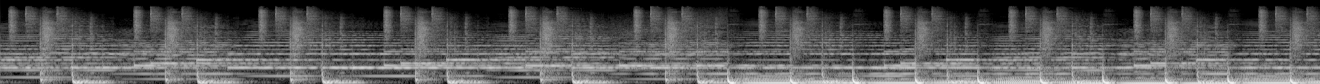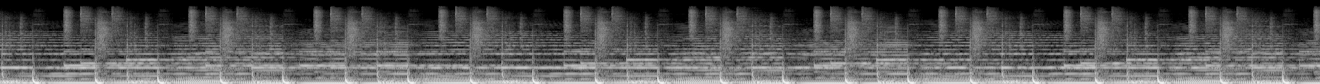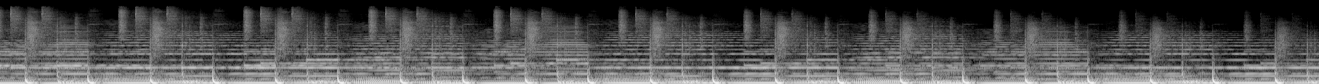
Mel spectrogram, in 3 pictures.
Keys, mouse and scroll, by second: 0.3 click, 1.6 click, 2.9 click, 4.8 click, 8.2 click, 9.0 click, 9.9 click, 10.2 click, 12.0 click, 12.8 click, 13.9 click, 14.6 click, 15.5 click, 16.6 click, 17.3 click, 18.4 click, 18.6-19.1 scroll, 18.9 click, 20.8 click, 22.4 click, 27.3 click, 29.8 click, 30.8 click, 34.4 click, 35.7 click, 35.9 click, 36.8 t, 38.3-39.5 typing.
